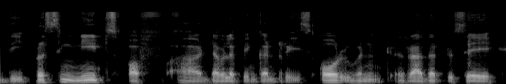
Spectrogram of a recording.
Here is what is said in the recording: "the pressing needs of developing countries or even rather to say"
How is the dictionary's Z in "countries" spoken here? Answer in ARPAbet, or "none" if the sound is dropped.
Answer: S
